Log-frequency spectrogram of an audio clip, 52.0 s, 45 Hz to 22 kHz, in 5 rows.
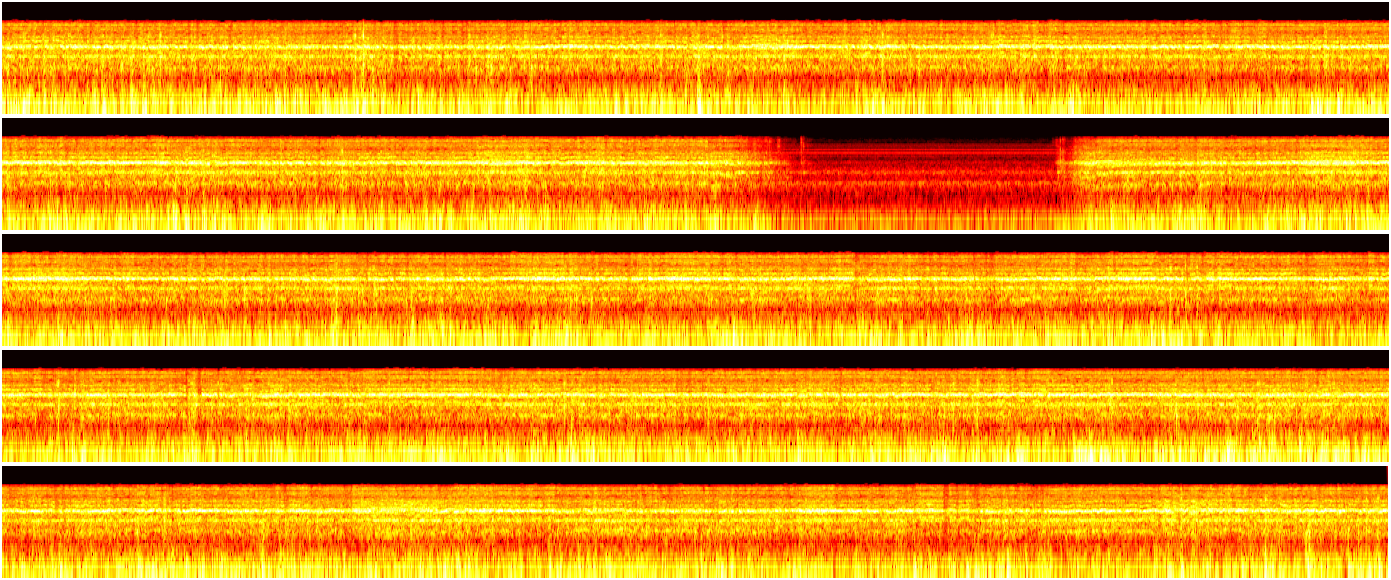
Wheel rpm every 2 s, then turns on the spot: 160, 160, 160, 160, 160, 160, 160, 130, 10, 130, 160, 160, 160, 160, 160, 160, 160, 160, 160, 160, 160, 160, 160, 160, 160, 160.
none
